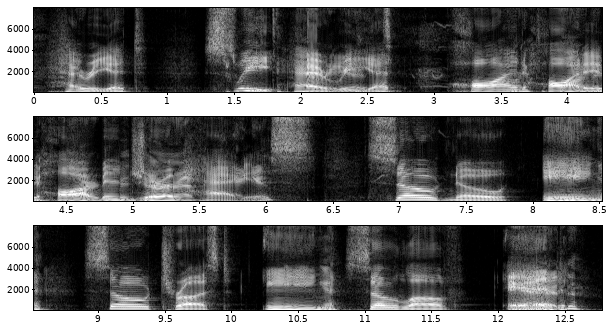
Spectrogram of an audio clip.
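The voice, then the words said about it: Put-on Scottish accent. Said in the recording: “he legit had the Scottish accent... none of us are great at doing a Scottish accent, but does it keep us from not trying? Or keep us from trying?”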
